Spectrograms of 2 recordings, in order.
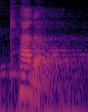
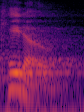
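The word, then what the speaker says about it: Catto: rights here in philadelphia octavius caddo sometimes pronounced cato i've heard it both ways i will do my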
